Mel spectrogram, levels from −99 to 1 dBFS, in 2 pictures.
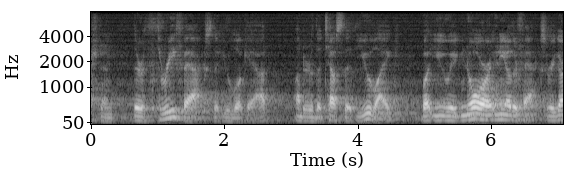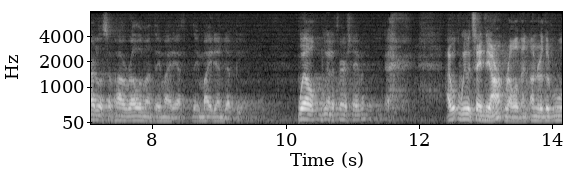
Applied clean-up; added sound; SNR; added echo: none; none; none; reverberation time 1.8 s.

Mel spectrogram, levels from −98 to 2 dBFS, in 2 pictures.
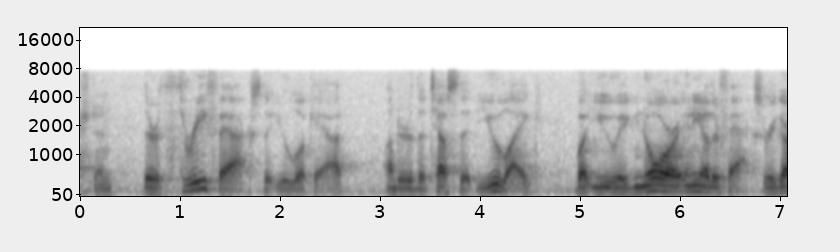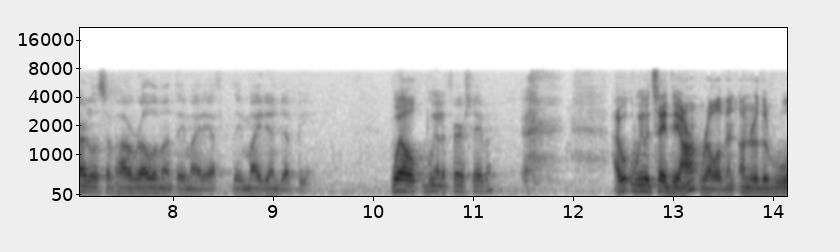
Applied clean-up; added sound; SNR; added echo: none; none; none; none.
